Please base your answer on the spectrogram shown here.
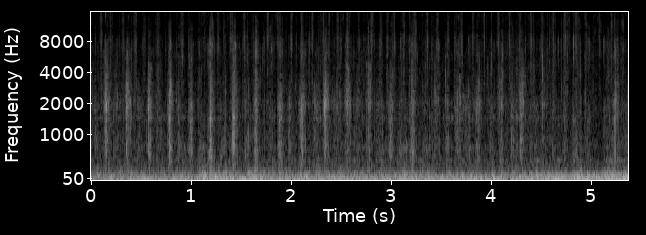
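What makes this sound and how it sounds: An orange plastic pill bottle with a blue label and white cap, partly filled with orbeez gel beads, is tilted and shaken in the hand. It gives a steady run of quick, soft rattling clicks over a constant low rumble.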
